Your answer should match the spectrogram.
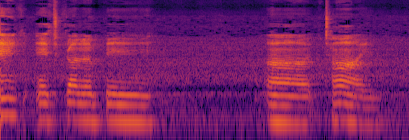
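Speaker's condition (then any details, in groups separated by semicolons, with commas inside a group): Tongue cancer surgery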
